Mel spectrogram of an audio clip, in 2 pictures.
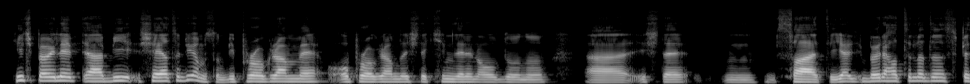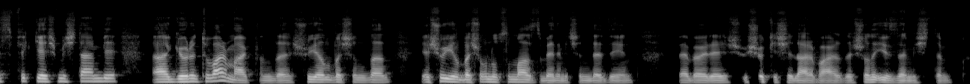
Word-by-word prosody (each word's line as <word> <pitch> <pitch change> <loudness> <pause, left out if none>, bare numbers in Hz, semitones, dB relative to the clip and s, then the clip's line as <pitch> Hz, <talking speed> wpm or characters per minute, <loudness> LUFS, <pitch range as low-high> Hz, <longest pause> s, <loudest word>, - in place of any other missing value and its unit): H 190 - +4
hiç 190 0 -3
böyle, 175 0 +5
aaa, 140 0 +5
bir 170 -3 +2
şey 160 +5 +4
hatırlıyor 175 +5 +2
musun, 120 -5 -3
bir 125 0 -2
program, 135 -1 +3
ve 130 0 +1
o 125 0 -3
programda, 125 -1 +2
işte, 125 -1 -3
kimlerin 120 -1 0
olduğunu, 110 -1 -2 0.3
aaa, 105 0 0
işte, 115 -1 -3 0.4
ııı, 105 -1 -7 0.2
saati, 115 -3 +5
ya, 140 +2 +3 0.2
böyle 155 +1 +5
hatırladığın 160 +1 0
spesifik 150 0 -6
geçmişten 140 +1 0
bir, 145 0 0 0.3
aaa, 120 +1 +3
görüntü 130 +3 +3
var 165 +3 +4
mı 100 - -1
aklında, 95 -1 -4
şu 120 - -7
yılbaşından 105 -1 -2 0.3
"Ya, 115 - -4
şu 145 - -1
yılbaşı 115 -3 +2
unutulmazdı 115 -4 -2
benim 90 -1 -2
için." 90 0 -7
dediğin 90 +1 -5 0.5
ve 95 -2 -4
böyle 95 0 -1
"Şu, - - -13
şu - - -4
kişiler 90 -2 -3
vardı, 85 0 -4
şunu 110 +3 -1
izlemiştim." 90 -1 -4
120 Hz, 150 wpm, -23 LUFS, 105-140 Hz, 0.5 s, böyle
